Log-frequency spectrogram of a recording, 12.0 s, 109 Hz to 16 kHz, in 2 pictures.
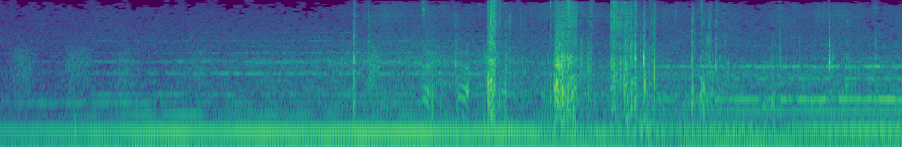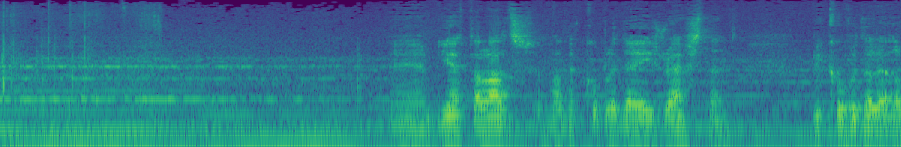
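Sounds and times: low droning music: 0:00.0 - 0:12.0.

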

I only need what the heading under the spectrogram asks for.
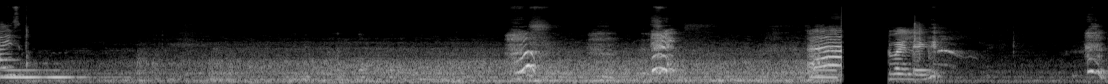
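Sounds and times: train passing by: 0:00.0 - 0:08.4.

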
